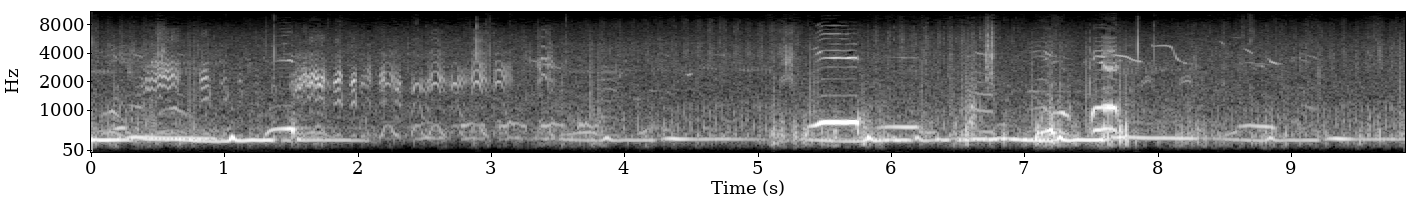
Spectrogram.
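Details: Greater prairie-chickens displaying at a historic lek on Dunn Ranch Prairie in Hatfield, Missouri: low steady hooting moans overlap continuously, with cackles, whoops and a brief sharp high whistle mixed in from several birds.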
